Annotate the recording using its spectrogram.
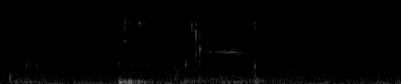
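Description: Near-silent room tone with a few faint clicks from computer use, about a second in and twice more about two seconds in.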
